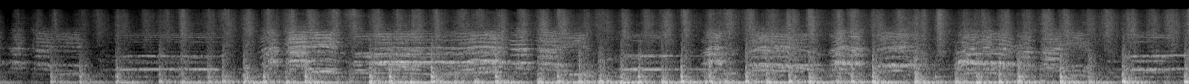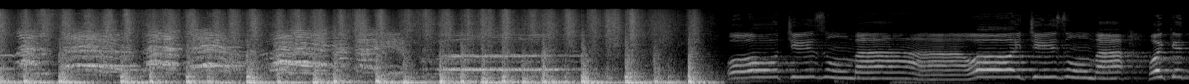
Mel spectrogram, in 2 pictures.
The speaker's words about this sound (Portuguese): Os tambores, chamados de tambus, são os principais instrumentos. Nesse nosso som dos quilombos, fique com uma sequência curtinha de candombes vindos lá da região da Serra do Cipó, em Minas Gerais.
